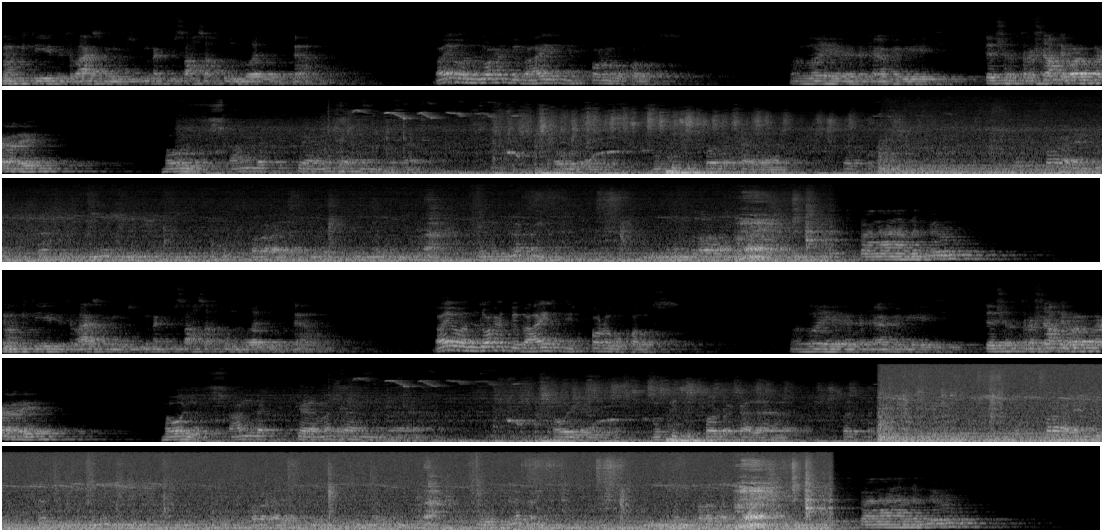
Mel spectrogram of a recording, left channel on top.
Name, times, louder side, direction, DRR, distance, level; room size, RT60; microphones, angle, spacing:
voice 1, 0.0-3.2 7.9-9.4 9.8-11.4 28.9-29.9 30.3-31.6, left 1 dB, 20° left, -3 dB, 1.7 m, -33 dB
voice 2, 4.3-6.7 12.6-13.0 13.3-13.7 13.9-15.4 16.5-17.2 17.5-18.9 19.3-19.8 21.1-22.5 22.8-25.3 25.7-26.5 26.8-27.6 28.6-29.9, right 3 dB, 45° right, 3 dB, 0.6 m, -35 dB
sound 1, 12.7-22.8, left 1 dB, 85° left, 1.0 m, -36 dB
sound 2, 19.7-30.3, right 7 dB, 90° right, 0.3 m, -28 dB
7.4 x 4.1 x 6.7 m, 1.3 s
head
